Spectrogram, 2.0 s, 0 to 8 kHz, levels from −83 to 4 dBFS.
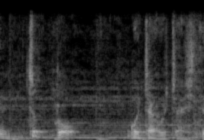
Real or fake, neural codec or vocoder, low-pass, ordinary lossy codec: fake; vocoder, 22.05 kHz, 80 mel bands, WaveNeXt; 7.2 kHz; none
